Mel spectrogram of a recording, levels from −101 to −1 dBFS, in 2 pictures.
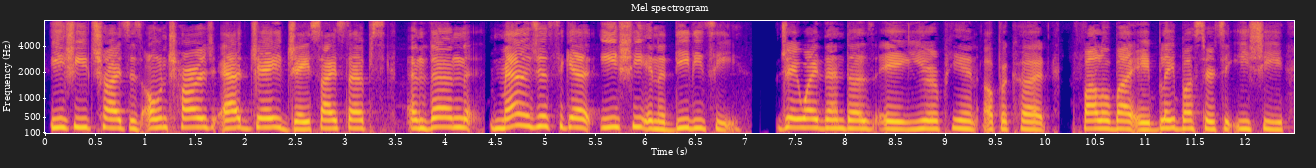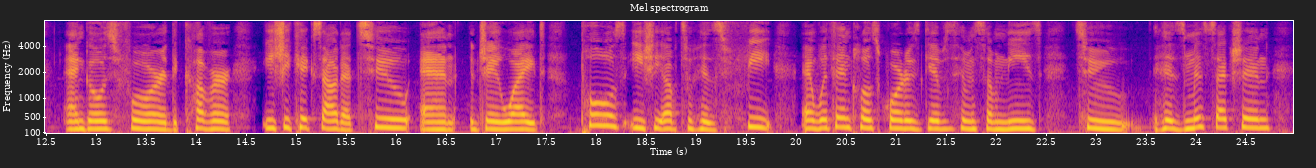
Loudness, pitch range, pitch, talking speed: -15 LUFS, 195-230 Hz, 210 Hz, 145 wpm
